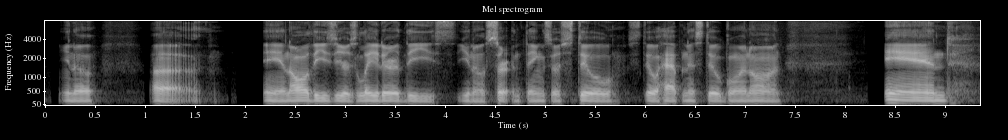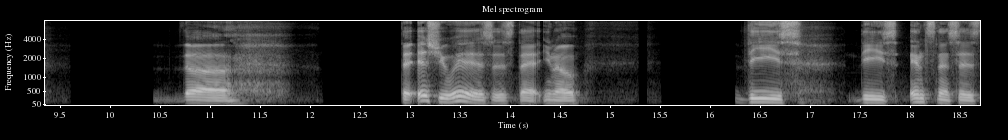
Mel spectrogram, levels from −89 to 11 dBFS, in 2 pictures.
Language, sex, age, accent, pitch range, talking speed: English, male, 20-39, American, 85-95 Hz, 105 wpm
